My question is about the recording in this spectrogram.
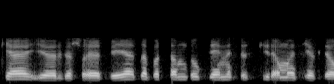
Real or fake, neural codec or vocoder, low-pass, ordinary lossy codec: real; none; 3.6 kHz; MP3, 32 kbps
